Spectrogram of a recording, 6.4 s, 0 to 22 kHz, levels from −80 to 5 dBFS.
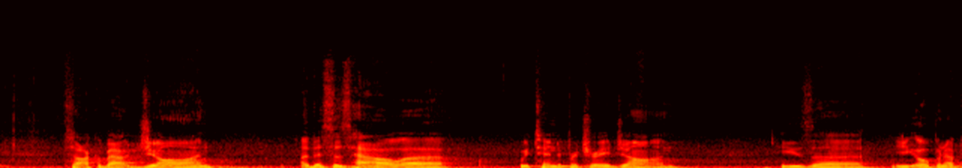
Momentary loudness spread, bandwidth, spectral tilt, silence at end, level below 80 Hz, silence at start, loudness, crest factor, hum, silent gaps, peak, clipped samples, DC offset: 18 LU; 14 kHz; -7.5 dB/octave; 0 s; -56 dBFS; 0 s; -29 LUFS; 20 dB; none; none; -10 dBFS; under 0.1%; under 0.1%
